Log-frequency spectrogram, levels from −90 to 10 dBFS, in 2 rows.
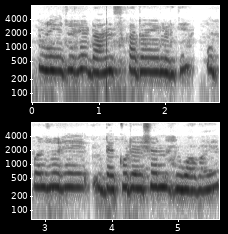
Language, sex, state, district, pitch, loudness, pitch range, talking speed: Hindi, female, Bihar, Lakhisarai, 305 Hz, -13 LUFS, 285-315 Hz, 160 wpm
